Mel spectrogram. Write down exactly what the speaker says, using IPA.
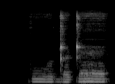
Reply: k uː ɖ ʌ ʈ ɛ

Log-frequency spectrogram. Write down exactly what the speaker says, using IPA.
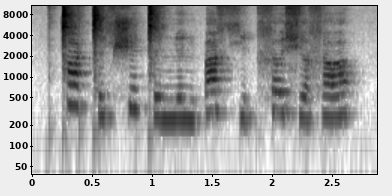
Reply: ǀ a˦ ǀ ɪ˨ ç ʃ ɪ˦ ǀ ɪ˨ ɲ ɐ˨ ɲ ʔ a˦ ɬ ç i˨ ʔ ɬ ə˦ ɕ ə˨˦ ɬ ɐ˨˦

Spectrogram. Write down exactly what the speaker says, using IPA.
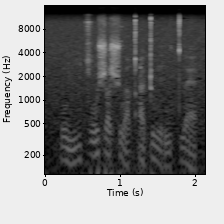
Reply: o˧˩ ɲ u˧˥ c o˧˥ ʃ ɒ˧ ʃ o˧˩˧ ə̯ qʼ e˧˩˧ ʈ u˧˩ ɪ̯ ɾ u˧ tʷ æ˧˩

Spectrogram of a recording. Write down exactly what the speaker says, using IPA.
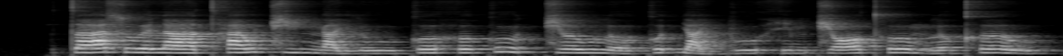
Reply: t̪ aː˧˥ s u˧ ə̯ l aː˧ t̪ʰ a˧˥ w t͡ɕ i˧ ŋ a˩ j l uː˩ k o˧ h o˧ k uː˥˨ t̚ t͡ɕ ɤː˧ w l oː˩˧ k o˧˥ t̚ j a˩ j b uː˧ h i˧ m t͡ɕ ɔː˧˥ t̪ʰ oː˥˨ m l o˧ kʰ ɤː˥˨ w

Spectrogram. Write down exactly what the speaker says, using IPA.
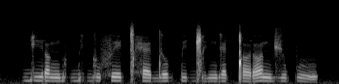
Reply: ɡ i ɾ ɒ ŋ ɡ u ɡ͡b i ɡ u f e ǀʰ æ d o k͡p i ɡ͡ǁ e ŋ ɡ æ ǃ ɒ ɾ ɒ n d͡ʒ u p u

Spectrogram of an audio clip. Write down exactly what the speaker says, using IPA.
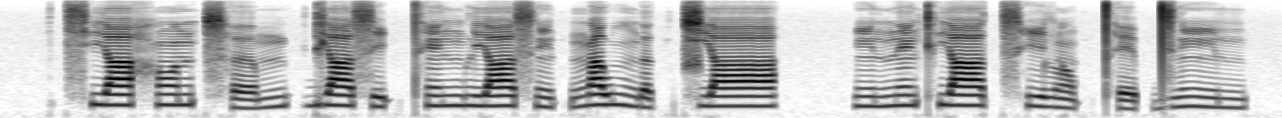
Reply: t͡sʰ j a˦ h ɔ̃˦ n t͡sʰ ə˨˦ m | ɡ j a˧ s i˨ ʔ t̪ʰ ẽ˧ ŋ l j a˧ s ĩ˨ t̚ ŋ a˦ w ŋ ə˨ k̚ t͡ɕ j a˦ | ĩ˧ n̪ ẽ˦ kʰ j a˦ t͡sʰ i˧ l ɔ̃˨ p̚ t̪ʰ e˨ p̚ d͡z ĩ˥˧ m

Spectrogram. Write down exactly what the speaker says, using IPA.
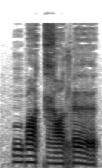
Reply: m b ɑ k ɣ ɑ r ɽ ə

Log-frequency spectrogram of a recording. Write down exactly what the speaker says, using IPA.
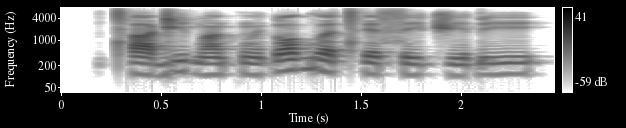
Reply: tʰ a˨ ɡ i˦˨ b ã˨ kʷ ĩ˨ ɗ ɔ˦ ɡʷ ɛ˨ tʰ ɪ˨ s i˨ t͡ʃ i˨ ɗ iː˦

